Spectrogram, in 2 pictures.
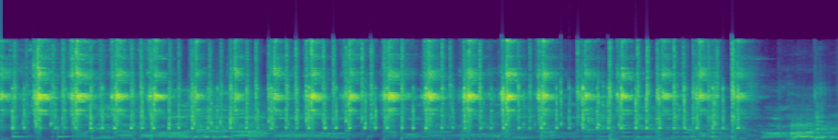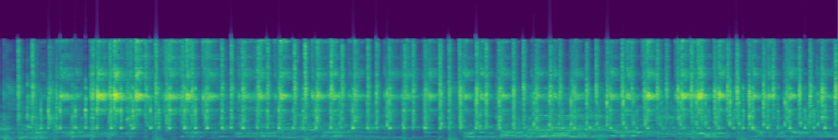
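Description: Sankirtan devotional music: group singing over a fast, steady beat of jingling percussion with drum strokes underneath. The jingling percussion stops for about a second near the middle, then resumes.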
